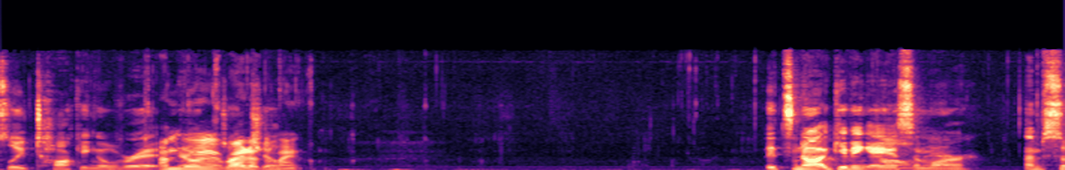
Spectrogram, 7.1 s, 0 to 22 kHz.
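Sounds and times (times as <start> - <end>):
speech: 0.0 - 2.2, 5.1 - 7.1
chewing a cheese toastie: 2.0 - 5.1.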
